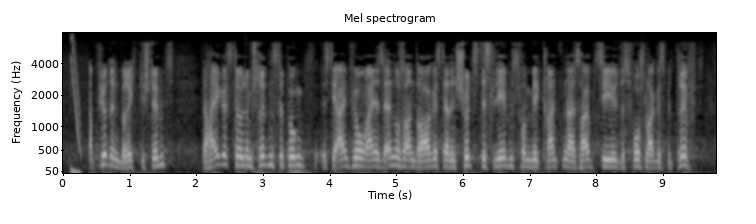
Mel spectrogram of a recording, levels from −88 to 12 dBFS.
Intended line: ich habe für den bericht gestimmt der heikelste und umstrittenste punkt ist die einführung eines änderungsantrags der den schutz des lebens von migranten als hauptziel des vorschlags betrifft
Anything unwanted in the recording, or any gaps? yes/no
yes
